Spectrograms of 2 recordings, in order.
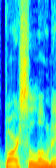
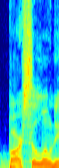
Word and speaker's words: Barcelona: Barcelona pronounced as Barcelona in Catalin and Barcelona in Spanish is a vibran city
